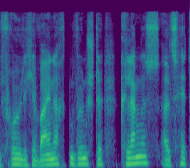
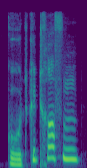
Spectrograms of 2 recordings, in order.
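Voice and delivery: high, loud teasing through a grin; grinning; 12 semitones higher, 6 dB louder than usual. A narrator's reading. Fred grinning over the portrait of Harry, high amused delivery. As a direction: tease him with a big audible grin. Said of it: "sagte Fred grinsend".

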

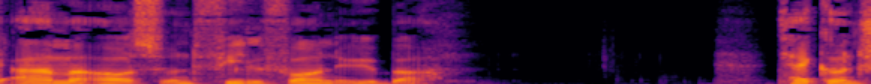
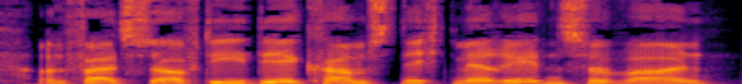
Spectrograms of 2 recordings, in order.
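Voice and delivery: a lightly raised, brisk voice for the pilot Tech; Tech's voice; 6 semitones higher, faster than usual. A narrator's reading. Tech telling the captive noble they are leaving, lightly voiced. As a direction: voice Tech a touch higher and brighter than the narrator.

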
